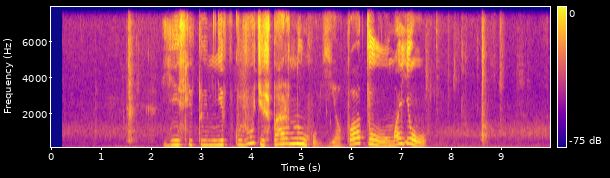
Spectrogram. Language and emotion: Russian, neutral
